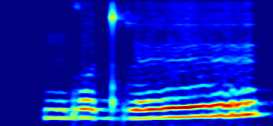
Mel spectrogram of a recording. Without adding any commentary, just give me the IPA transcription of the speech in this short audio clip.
ŋ ɡ o d ɡ l øː

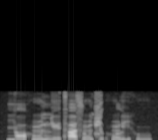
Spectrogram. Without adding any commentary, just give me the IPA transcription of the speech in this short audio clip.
j ɔ˦ h ũ˦ ɲ e˨ tʰ ä˦˨ sʰ ũ˦ t͡ɕ ʊ˦ ʔ h ũ˦˨ l i˨ h u˨

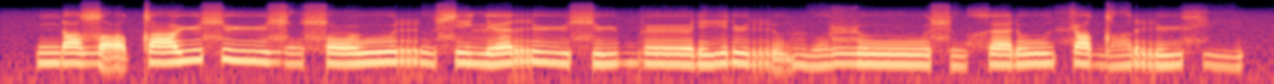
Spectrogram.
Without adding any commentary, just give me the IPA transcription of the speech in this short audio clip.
ɲ ɜ zˤ ḭ tˤ yː s yː z ṳ sˤ uː r ṳ s i lʲ ɜ r yː s y b øː ɾ i ɾ y r ṵ ʎ o̤ ɮ uː s ṳ x ɜ ɾ uː ç u dˤ ṳ r y x i̤

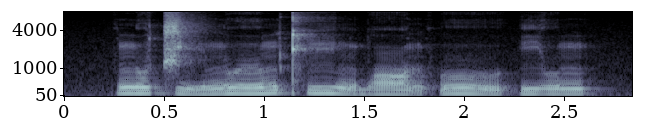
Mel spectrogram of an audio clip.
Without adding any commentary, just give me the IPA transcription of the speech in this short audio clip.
n u˧˥ t͡ɕ iː˩˧ n ʋ ɯː˧˥ m kʰ iː˥˨ ŋ b ɔː˧˩ n ʔ uː˥˨ | j u˧ m

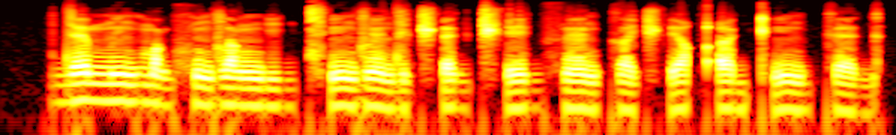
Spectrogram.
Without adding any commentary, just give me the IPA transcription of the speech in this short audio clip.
d ɛ m ĩ ɡ m ɒ ɡ xʷ ĩ ɡ l ɒ ŋ i ɡ t͡sʼ ĩ ɡ l ɛ̃ d ɛ t͡ʃʼ ɛ ɡ t͡ʃʼ e ɡ θ ɛ̃ ɡ k ɐ t͡ʃʼ e qʼ i ɡ kʼ ĩ ɡ k ɛ ɡ

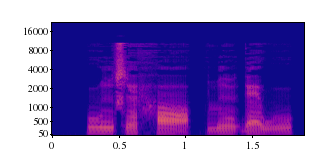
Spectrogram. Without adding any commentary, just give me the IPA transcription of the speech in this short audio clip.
u˨ ɲ ɕ ɛ̃˨ h ɒ˨ | ʎ ũ˨ ɠ ɛː˨ w u˦

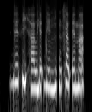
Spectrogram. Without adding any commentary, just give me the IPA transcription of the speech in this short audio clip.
ɡ ɛ˦ θ ḭ˦˨ h a˨ ʊ̯ j ɛ˦ ʔ d e˨ ɪ̯ ŋ ĩ˦˨ ʔ ũ˦˨ s a̰˦˨ ʊ̯ ʔ ɛ˨ m ã˦˨

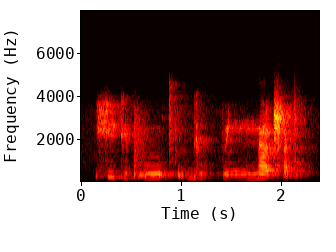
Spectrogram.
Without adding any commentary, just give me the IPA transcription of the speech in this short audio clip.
x i kʲ ɵ pʼ ṵ lː ṵ t͡sʼ ṵ ɡʲ u pː ʉ lʲ nː a ʈ͡ʂʰ a t

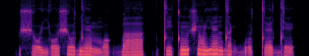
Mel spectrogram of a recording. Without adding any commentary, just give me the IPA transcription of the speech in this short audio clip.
ʃ o˨ j o˨˦ ʃ o˦ d ɛ̃˦˨ m ɔ˧ ɡ͡b a˦ | t i˧ t ũ˦ ʃ ɔ̃˦ j ɛ̃˦ d a˦˨ ɡ͡b o˨ t ɛ˨˦ d e˦˨

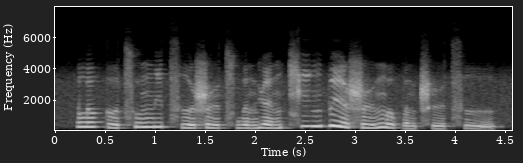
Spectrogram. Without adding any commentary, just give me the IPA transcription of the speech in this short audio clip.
l ɤ˦ k ɤ˨˦ t͡sʰ u˦ n̪ i˦ t͡sʰ ɹ̩˨˦ ʂ ɻ̩˨˦ t͡sʰ w ə˨˦ n ɥ ɛ˨˦ n t͡ɕʰ i˦ ŋ p e˥˨ ɪ̯ ʂ ɻ̩˨˦ n̪ ɤ˥˨ p ə˨˦ n ʈ͡ʂʰ ɻ̩˨˦ t͡sʰ ɹ̩˨˩

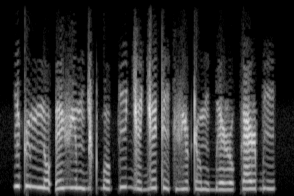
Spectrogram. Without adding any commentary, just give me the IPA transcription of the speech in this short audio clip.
i˥ ʈ y˧ m n o˩ ʔ e˥ vʲ e˧ m ɟ ø˧ ʈ ɓ o˩ k i˥ ɟ e˩ ɟ e˥ t i˩ ʔ vʲ ø˧ ʈ ɯ˩ m ɡ͡b e˩ ɭ o˩ k æ˥ ɭ ɓ i˧

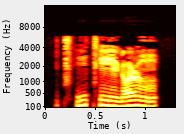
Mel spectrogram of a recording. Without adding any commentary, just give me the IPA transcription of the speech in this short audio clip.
t͡sʼ i̤ tʰ ĩː ɳ ɔ ɭ õ

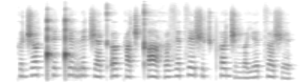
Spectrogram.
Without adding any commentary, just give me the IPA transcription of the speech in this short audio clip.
k ə˨ d͡ʒ əː˦˨ ǃʰ ɪ˦ ǃ ɪ˦˨ r ɪ˦ t͡ʃ ɛ˨ kʼ əː˦ k a˨ t͡ʃ kʼ a˦˨ x ə˦ z ɪ˦ t͡s ɪː˦ ʃ ɪ˨ t͡ʃ pʰ əː˦ d͡ʒ ə˨ ŋ əː˨ j ɪː˦ t͡s əː˦˨ ʃ ɪ˨

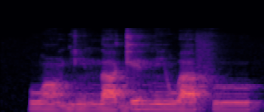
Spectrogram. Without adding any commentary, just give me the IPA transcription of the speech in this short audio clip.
w ɔ̃˨ ɡ ĩ˨ n a˨ ɡ e˨˦ n ĩ˧ w a˧ f u˧

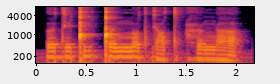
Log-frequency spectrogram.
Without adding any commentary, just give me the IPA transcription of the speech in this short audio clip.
ə˦ d e˦ ǃ i˦ ǃ ə˦ nː ɔ˦ d ɡ ɛ˨ tˤ | ɦ œ˨ ŋ a˨

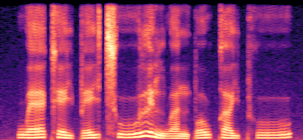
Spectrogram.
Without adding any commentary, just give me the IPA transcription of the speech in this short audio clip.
w ɛː˨˧ kʰ e˨˩ j p e˨˧ j t͡sʰ uː˨˥ l ɪ˨˩ ŋ w ɐ˨˩ n p o˧ w k ɐ˨ j pʰ uː˨˧

